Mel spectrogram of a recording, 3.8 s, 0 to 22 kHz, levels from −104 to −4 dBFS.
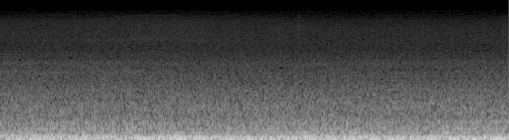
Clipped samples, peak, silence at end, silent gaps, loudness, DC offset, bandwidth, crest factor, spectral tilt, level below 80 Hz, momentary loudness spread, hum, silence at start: under 0.1%; -16 dBFS; 0 s; none; -33 LUFS; under 0.1%; 4.9 kHz; 12 dB; -9 dB/octave; -30 dBFS; 2 LU; none; 0 s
